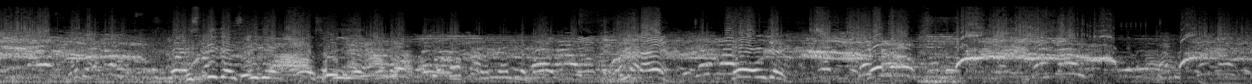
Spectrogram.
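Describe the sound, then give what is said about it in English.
A dense crowd of Boda Boda motorbike taxi riders shouting and yelling over one another, loud, with sharp cries rising out of the continuous agitated clamor, as they follow a woman's car after an accident on Wangari Maathai Road in Nairobi, Kenya, shouting "Come out!" “Kenya was in shock after a viral video of a young woman allegedly involved in an accident with one of the Boda Boda riders on Wangari Maathai Road in Nairobi was violated by a crowd of the Boda Boda riders who followed her car, shouting, "Come out!"”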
